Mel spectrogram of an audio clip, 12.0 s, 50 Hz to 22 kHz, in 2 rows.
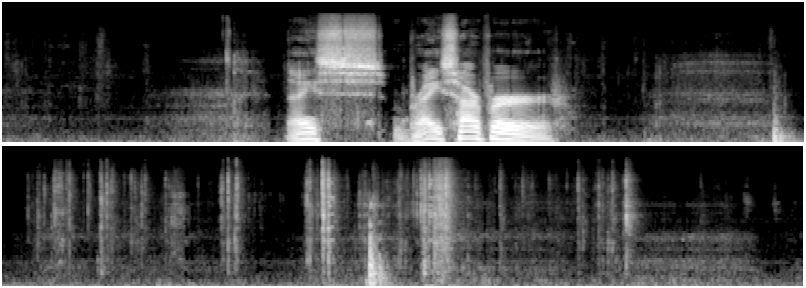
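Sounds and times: card pack wrappers crinkling: 0:06.2 - 0:10.9.

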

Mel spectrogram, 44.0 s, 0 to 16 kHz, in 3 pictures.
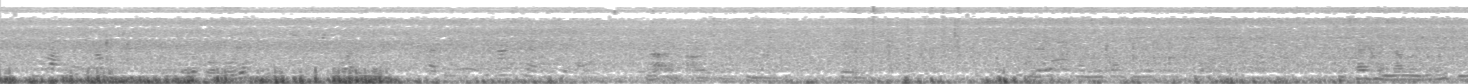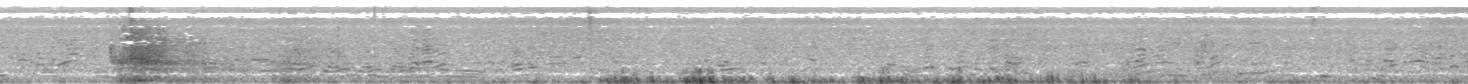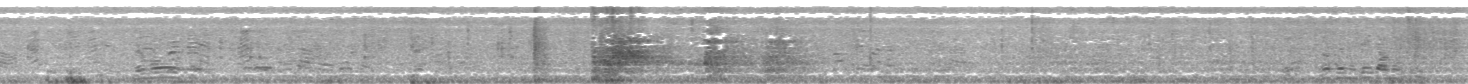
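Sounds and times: wind buffeting microphone: 0:00.0 - 0:05.9, 0:07.8 - 0:13.8, 0:15.0 - 0:44.0
loud rush of noise: 0:15.7 - 0:18.5, 0:35.1 - 0:44.0.

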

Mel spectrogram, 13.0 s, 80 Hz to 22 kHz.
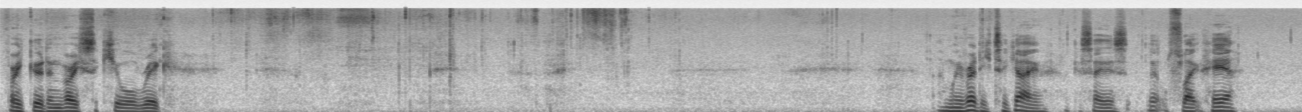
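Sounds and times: microphone handling clicks and rustles: 0:01.2 - 0:06.9.

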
